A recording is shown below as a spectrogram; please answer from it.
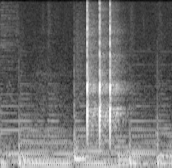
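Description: Three quick, sharp plastic clicks about a second in, from a makeup compact and powder brush being handled as the powder is picked up for contouring, over steady background music.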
